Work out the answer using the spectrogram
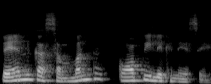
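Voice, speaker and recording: Slow, mellow-voiced man teaching grammar. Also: sits high, expressive. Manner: slow, repeats phrases, checks with listeners often. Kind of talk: exam-prep grammar lesson.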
